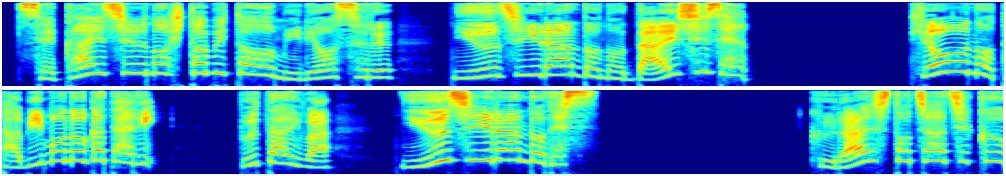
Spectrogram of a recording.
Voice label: female japanese voice over upbeat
